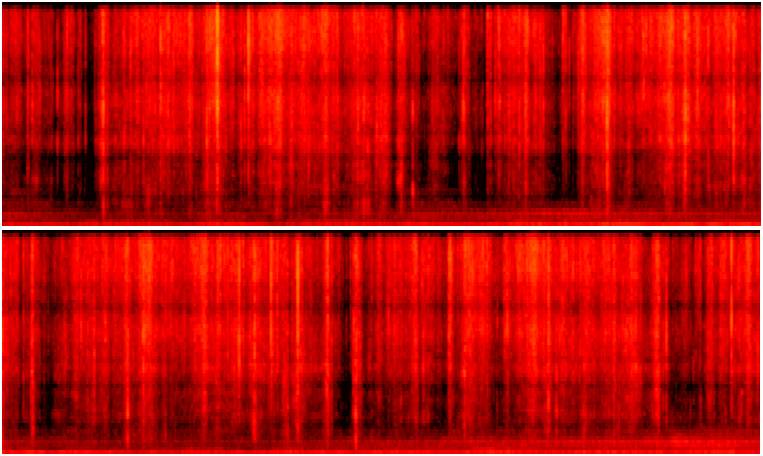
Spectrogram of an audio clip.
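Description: A metal crochet hook working single crochet stitches in stiff, flat tape yarn close to the microphone: a steady run of small irregular rustles and clicks as the yarn is hooked and pulled through.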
